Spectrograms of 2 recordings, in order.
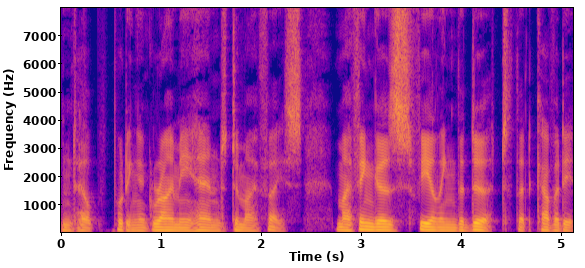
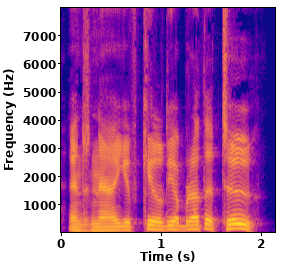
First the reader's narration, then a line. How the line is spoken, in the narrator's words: snarled Kalai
